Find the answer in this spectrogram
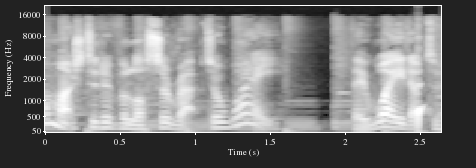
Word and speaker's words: Velociraptor: Tyrannosaurus Rex let's learn all about Velociraptor Y how do you say that again V Lo rapor sometimes they were just called Raptors Velociraptors were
